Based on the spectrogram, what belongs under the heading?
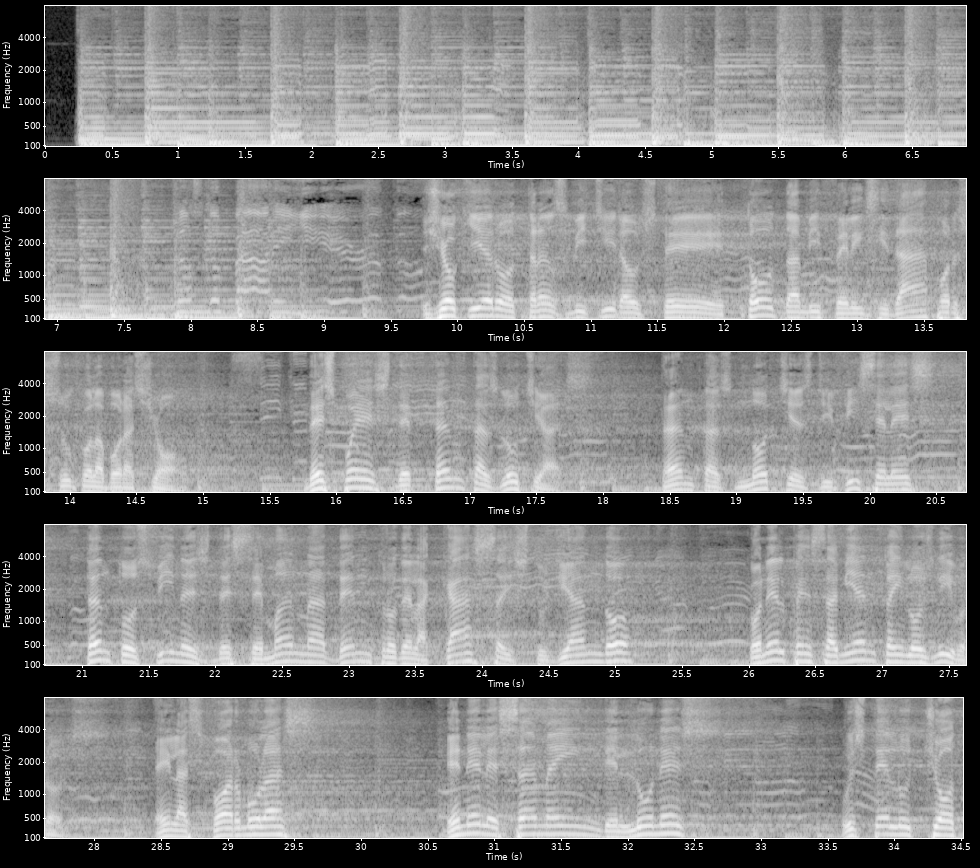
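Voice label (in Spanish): Estudiante Masculino, Espanhol; Variadas em Espanhol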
